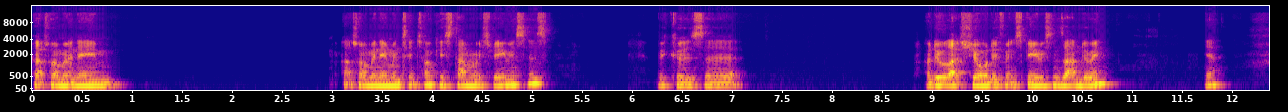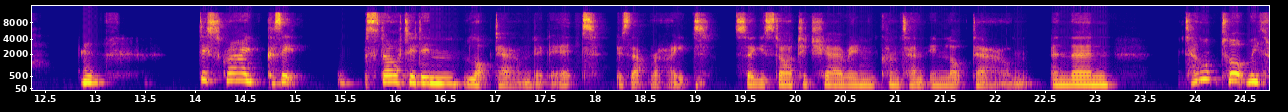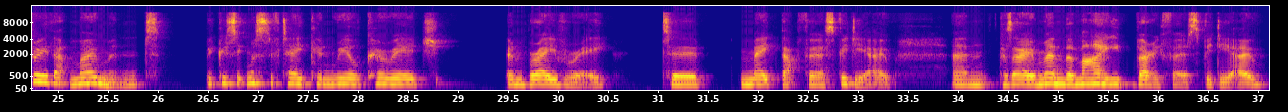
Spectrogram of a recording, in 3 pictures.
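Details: Adult man with a stammer, described as a neurological condition felt as blocks stopping words, occurring on any word, with silences while blocked; stuttering (stammering).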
